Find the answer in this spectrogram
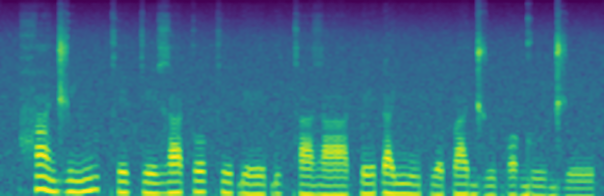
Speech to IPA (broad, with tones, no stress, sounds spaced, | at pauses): h ã˦˨ d͡ʒ e˨ ɲ u˦ kʰ e˨ k e˨ ɣ a˦ k o˦ kʰ ɪ˦˨ ɓ eː˨ ɓ ɪ˨ kʰ a˨ ɣ aː˨ k͡p e˦ ɗ a˦ ɲ ũ˨ kʷ ɛ˨ p a˦ d͡ʒ u˨ b ɔ˦ ɡ uː˨ d͡ʒ e˨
